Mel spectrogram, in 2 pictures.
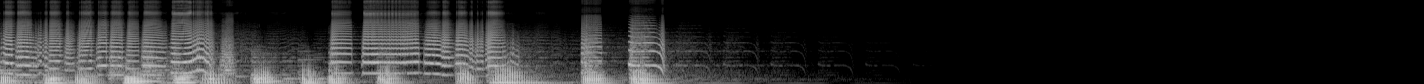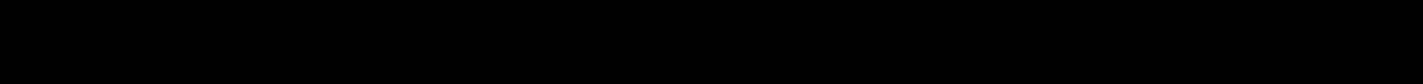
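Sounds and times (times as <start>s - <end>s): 
bouncy street brass music: 0.0s - 8.0s.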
